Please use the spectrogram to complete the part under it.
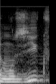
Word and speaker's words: Musik: Э, как, как произносится музик в немецком языке? Так же, как по-русски мужик, только же мужик, меняем на «з».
